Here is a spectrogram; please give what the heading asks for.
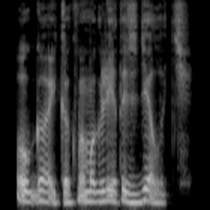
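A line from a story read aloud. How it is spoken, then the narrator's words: Whisper without moving lips. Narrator (Russian): Магнолия шепнула, не шевеля губами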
